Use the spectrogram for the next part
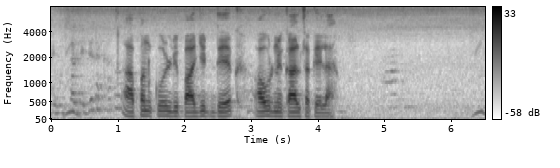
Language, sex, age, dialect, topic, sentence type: Bhojpuri, male, 31-35, Western, banking, statement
